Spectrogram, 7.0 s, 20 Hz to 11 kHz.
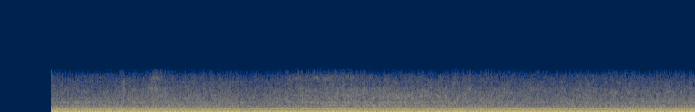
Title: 20B rx7 rough idle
